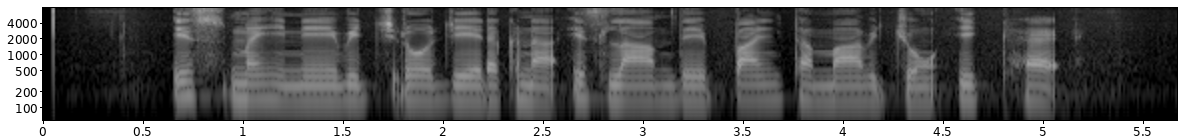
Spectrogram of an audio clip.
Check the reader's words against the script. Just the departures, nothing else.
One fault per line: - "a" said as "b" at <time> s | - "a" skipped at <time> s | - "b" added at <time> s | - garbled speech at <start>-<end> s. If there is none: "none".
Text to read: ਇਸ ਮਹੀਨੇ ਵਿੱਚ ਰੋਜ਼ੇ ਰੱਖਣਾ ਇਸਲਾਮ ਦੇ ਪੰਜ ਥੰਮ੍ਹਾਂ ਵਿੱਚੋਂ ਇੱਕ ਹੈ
none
